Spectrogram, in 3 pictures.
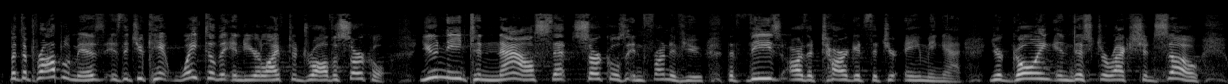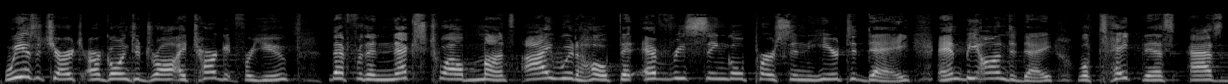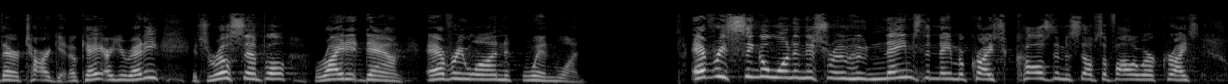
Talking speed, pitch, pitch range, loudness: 180 wpm, 230 Hz, 205-260 Hz, -27 LUFS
